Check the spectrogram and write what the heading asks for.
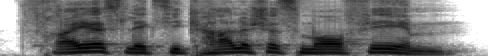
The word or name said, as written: freies lexikalisches Morphem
